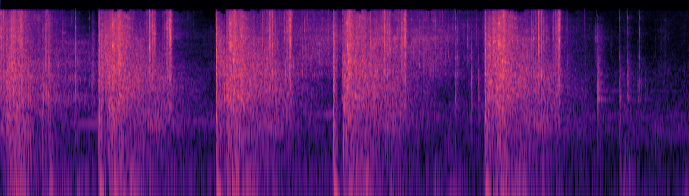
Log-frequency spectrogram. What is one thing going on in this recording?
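Blows strike a body.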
